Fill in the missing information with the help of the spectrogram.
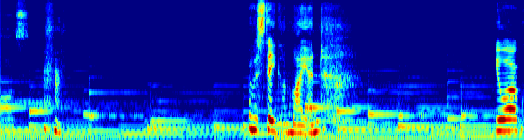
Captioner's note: huffs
